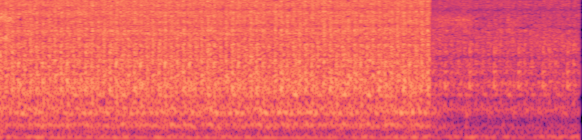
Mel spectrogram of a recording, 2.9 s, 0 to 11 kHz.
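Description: A 2015 Volkswagen Vento Highline engine idles with a steady low rumble, loud and close, dropping in level abruptly near the end.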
